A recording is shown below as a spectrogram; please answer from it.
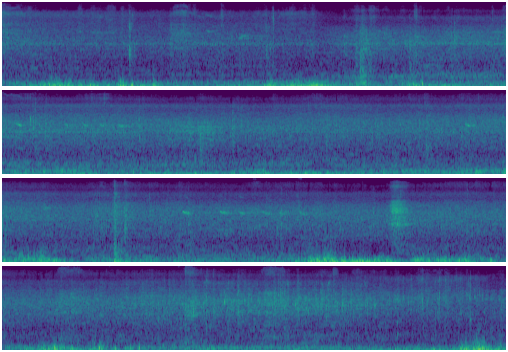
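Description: Wind buffeting the camera microphone in uneven gusts, a low rumble that swells and fades every second or two.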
